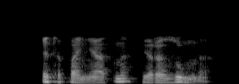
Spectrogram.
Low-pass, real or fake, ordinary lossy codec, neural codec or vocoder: 3.6 kHz; real; Opus, 24 kbps; none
